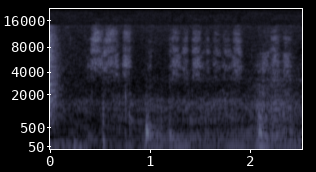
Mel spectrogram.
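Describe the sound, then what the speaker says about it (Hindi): Marker or pen writing out a math solution for a class 10 lesson, soft scratchy strokes with a few sharper taps as letters are formed, quiet and close, with no speech. "यहाँ मैं लिख देता हूँ"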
